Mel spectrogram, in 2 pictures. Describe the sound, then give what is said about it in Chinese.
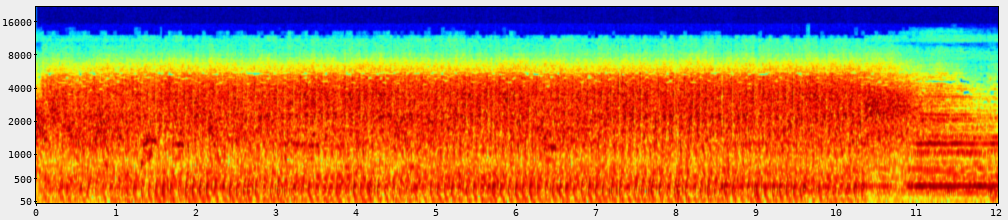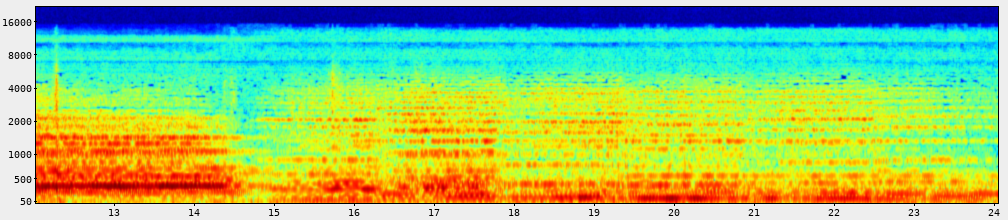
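Dense, continuous gunfire in a wartime story scene with grenades, a loud steady crackling roar lasting about ten seconds before giving way to tonal sounds. “开枪打吧！快点，快点！”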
